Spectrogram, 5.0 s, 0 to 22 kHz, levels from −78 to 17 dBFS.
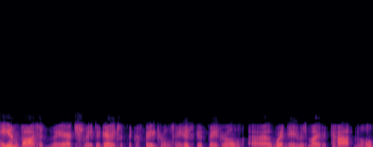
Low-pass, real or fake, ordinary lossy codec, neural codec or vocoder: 5.4 kHz; fake; MP3, 24 kbps; autoencoder, 22.05 kHz, a latent of 192 numbers a frame, VITS, trained on one speaker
